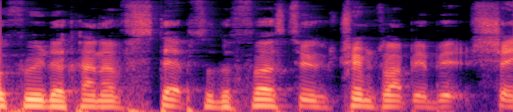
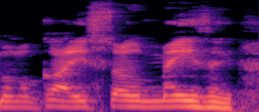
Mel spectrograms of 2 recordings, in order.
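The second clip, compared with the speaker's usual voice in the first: put-on swooning girl, much softer; mock adoration; 12 dB quieter than usual. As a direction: gush softly like a smitten girl. Girls swooning over decent guy.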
